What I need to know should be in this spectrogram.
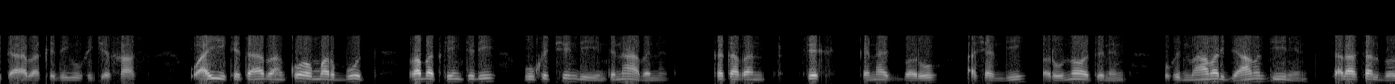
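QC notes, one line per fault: Throughout, G.726 ADPCM: the speech is narrow and boxy, with a harsh, rasping hiss that rises and falls with its loudness, and nothing above 3.9 kHz. The channel passes roughly 300 Hz to 3.7 kHz. The codec sends only a small coded difference from a running prediction of each sample, and at such a coarse step the quantisation error rides on the speech itself. The heavy grit fits the 16 kbit/s rate, two bits a sample.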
